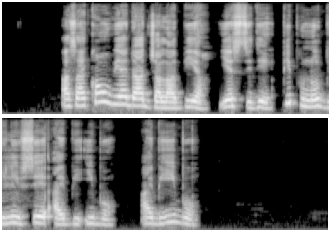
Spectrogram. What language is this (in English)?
Nigerian Pidgin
